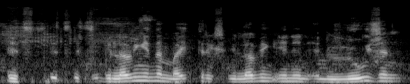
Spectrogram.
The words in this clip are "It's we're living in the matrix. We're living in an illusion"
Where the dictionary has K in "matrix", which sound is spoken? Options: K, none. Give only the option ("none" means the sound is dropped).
K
